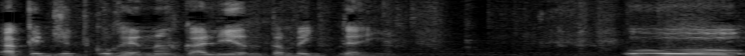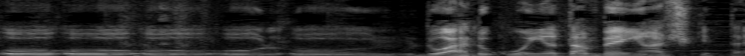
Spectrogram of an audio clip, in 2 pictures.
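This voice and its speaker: This man has a high pitch and fairly even intonation. He speaks at a fairly slow pace, with big swings in loudness. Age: 70s. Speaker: radio talk show host. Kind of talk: political radio debate.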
